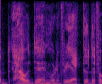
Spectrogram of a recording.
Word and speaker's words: Ardern: in his time, Marcus Ardern. He pronounces his name a little differently. So you've got Ardern and Ardern.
